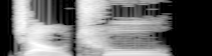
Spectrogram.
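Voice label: "找出", Mandarin Chinese; chinese-flashcards; hsk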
